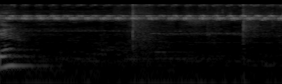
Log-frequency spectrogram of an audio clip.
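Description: Crickets chirping in a steady, evenly pulsing high trill, over a low steady hum, with two faint clicks, one about a second in and one near the end.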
